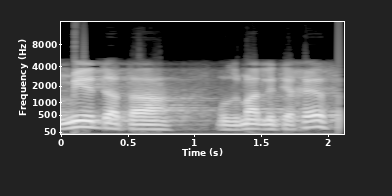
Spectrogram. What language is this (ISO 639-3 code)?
heb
